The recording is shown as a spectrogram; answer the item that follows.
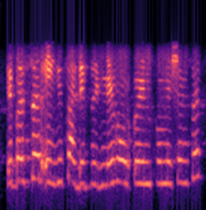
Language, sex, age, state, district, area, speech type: Punjabi, female, 18-30, Punjab, Patiala, urban, conversation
